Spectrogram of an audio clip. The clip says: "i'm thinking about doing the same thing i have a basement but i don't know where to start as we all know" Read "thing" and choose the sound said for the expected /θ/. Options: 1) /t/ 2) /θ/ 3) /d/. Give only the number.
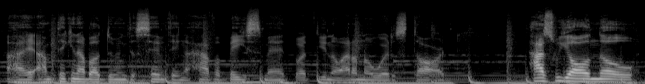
2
